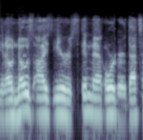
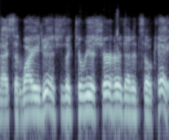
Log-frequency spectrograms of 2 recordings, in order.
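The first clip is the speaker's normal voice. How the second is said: plain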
